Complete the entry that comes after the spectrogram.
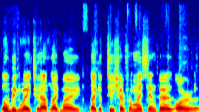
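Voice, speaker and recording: A man's voice: medium pitch, flat delivery, measured pace, darkish tone. A man asking a question as an audience member in a casual, polite chat. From lives in Orlando. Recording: muffled lo-fi line, clear background noise.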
